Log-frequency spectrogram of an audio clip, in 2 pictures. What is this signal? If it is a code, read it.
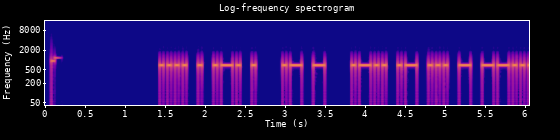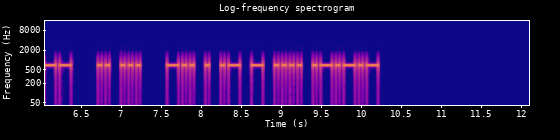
Morse code, heard as a keyed tone, about 25 wpm, 700 Hz. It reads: HERE AT LAST, IS DEATH.
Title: Sentences from Top 1100 Words 25wpm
